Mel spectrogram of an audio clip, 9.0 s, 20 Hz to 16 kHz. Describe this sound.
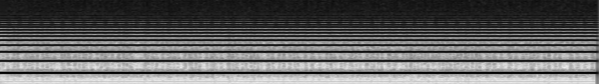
Transistor Organ Violin - C5
Sample of an old combo organ set to its "Violin" setting.
Recorded with a DI-Box and a RME Babyface using Cubase.
Have fun!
